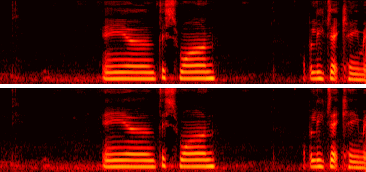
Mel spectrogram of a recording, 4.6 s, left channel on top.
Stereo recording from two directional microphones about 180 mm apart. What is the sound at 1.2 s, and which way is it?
Speech, 15° left (ahead or behind).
